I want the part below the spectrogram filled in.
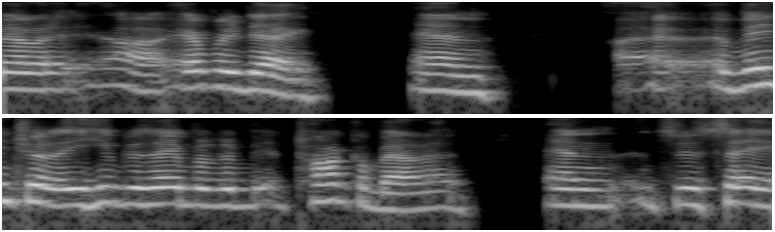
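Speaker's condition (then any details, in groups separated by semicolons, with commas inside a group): ALS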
